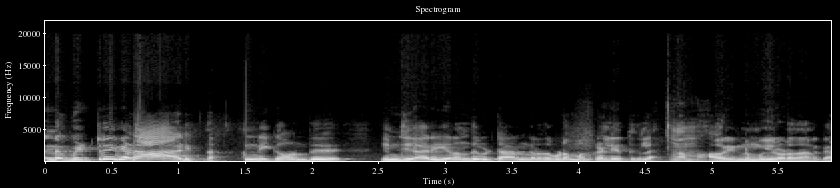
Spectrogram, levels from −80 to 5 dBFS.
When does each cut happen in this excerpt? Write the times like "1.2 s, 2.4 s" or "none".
1.5 s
